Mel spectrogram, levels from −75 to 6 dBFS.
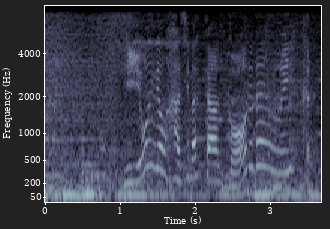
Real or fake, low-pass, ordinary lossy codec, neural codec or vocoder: fake; 7.2 kHz; none; codec, 16 kHz, 2 kbps, FunCodec, trained on Chinese and English, 25 frames a second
